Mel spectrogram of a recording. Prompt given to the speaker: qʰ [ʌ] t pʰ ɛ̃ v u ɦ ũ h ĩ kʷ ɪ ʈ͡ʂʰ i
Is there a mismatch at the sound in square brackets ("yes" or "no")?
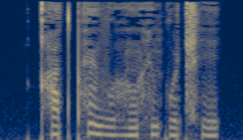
no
